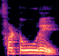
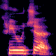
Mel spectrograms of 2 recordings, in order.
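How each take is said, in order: First: The middle consonant is a plain t sound. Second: The middle consonant is a ch sound. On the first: The speaker calls it wrong. "इसका उच्चारण करते हैं फटूरे" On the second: The speaker calls it right. "इस शब्द का उच्चारण होगा फ्यूचर"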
